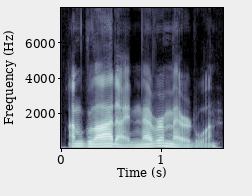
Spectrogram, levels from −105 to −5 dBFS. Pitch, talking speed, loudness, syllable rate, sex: 120 Hz, 220 wpm, -19 LUFS, 6.2 syllables/s, male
